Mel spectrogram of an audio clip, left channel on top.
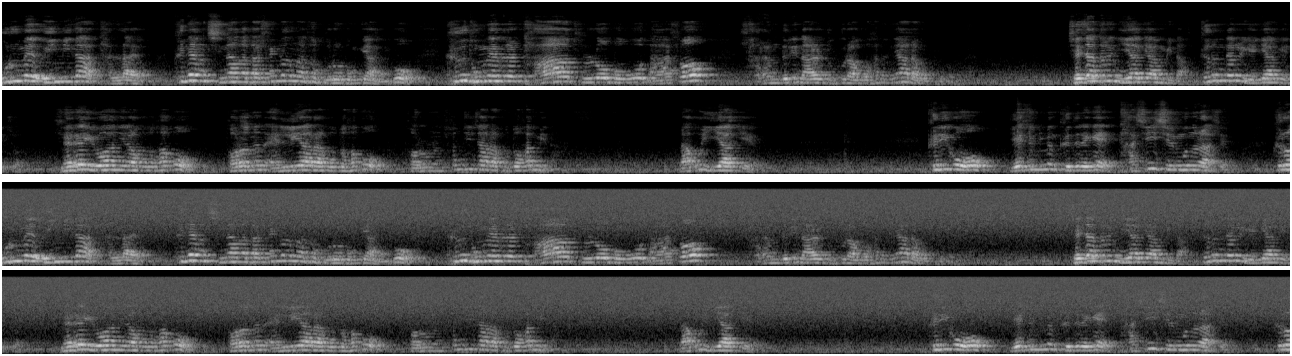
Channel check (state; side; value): noise; right; hiss, 4 dB below the sound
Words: 의미가 달라요. 그냥 지나가다 생각나서 물어본 게 아니고 그 동네들을 다 둘러보고 나서 사람들이 나를 누구라고 하느냐라고 물어본 거예요. 제자들은 이야기합니다. 들은 대로 얘기하겠죠. 세례 요한이라고도 하고 더러는 엘리야라고도 하고 더러는 선지자라고도 합니다. 라고 이야기해요. 그리고 예수님은 그들에게 다시 질문을 하세요.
